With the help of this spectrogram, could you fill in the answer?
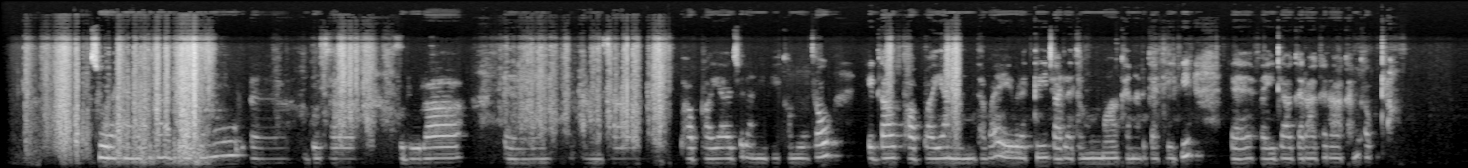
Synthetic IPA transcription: suːɾɐkɐnɐɐt̪ːɪkɐnɐɾɡadɐmu | ɡɔsɐ | hʊd̪ʊɾaː | ɪtaːnsa | pʰaːpːaːjːaːd͡ʒɪɾɐnbeːkʰɐmoːt̪ɐʔʊ | ɛɡaːpʰaːpːaːjːaːnːɐmʊt̪ɐbaːʔeːbɪɾɐt̪ːɪd͡ʒaːlːɐt̪ɐmʊmːaːkɐnɐɾɡɐt̪ʰeːfɪ | fɐjɪd̪aːɡɐɾaːɡɐɾaːkɐŋkʼɐbʊᶑɐ̥

